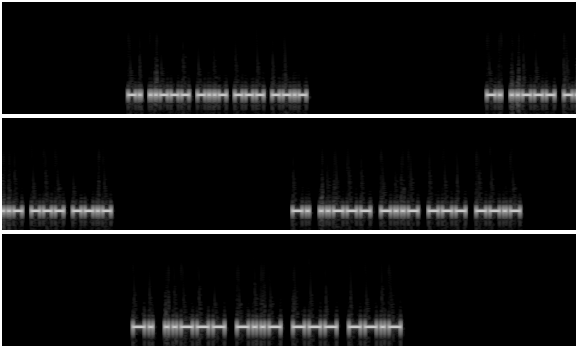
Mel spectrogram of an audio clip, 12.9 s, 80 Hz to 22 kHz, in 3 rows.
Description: Morse code, heard as a keyed tone, about 51 wpm, 700 Hz. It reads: N2XOQ N2XOQ N2XOQ N2XOQ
